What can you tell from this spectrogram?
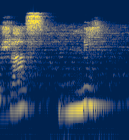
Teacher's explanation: O nei aqui é a mesma coisa do cheiro, né? Então, do mi é mais forte e do nei é mais fraco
